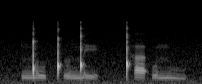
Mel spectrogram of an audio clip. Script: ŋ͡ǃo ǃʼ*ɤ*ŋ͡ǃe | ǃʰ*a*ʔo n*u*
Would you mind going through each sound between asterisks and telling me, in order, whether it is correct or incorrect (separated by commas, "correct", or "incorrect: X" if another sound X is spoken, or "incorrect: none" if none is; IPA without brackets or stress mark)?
correct, correct, correct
